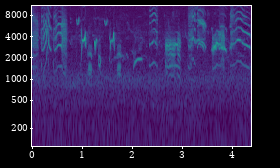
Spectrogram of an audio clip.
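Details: Pied avocets with chicks, Séné Nature Reserve, Gulf of Morbihan, France, 30 April 2023, recorded from an observatory: a busy run of sharp, clear chirps and fluty notes, each burst rising and falling, about every half second.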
